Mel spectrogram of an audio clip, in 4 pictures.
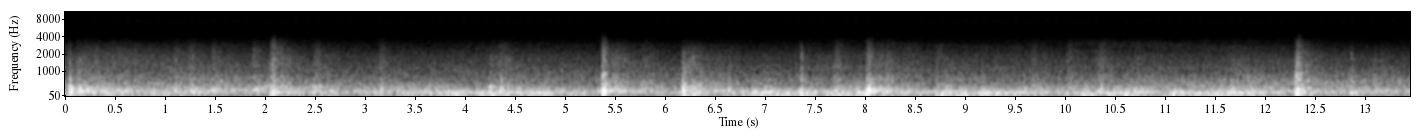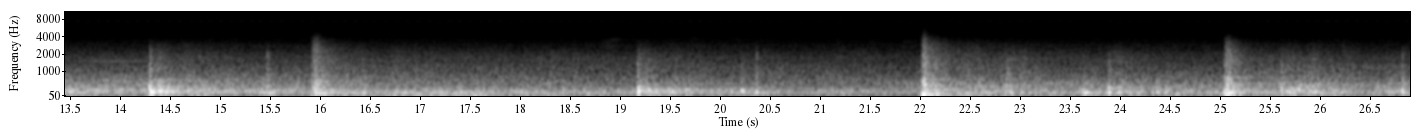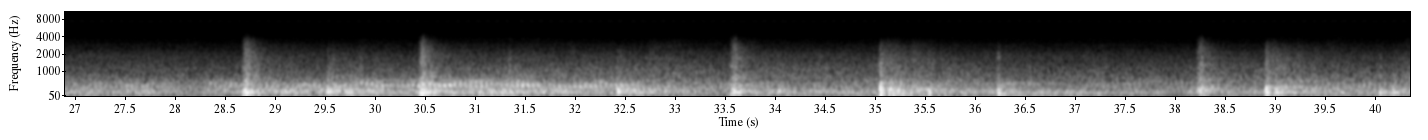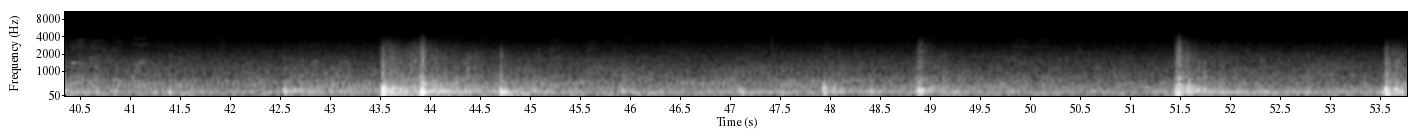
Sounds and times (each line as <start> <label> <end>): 0.0 distant fireworks 53.7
